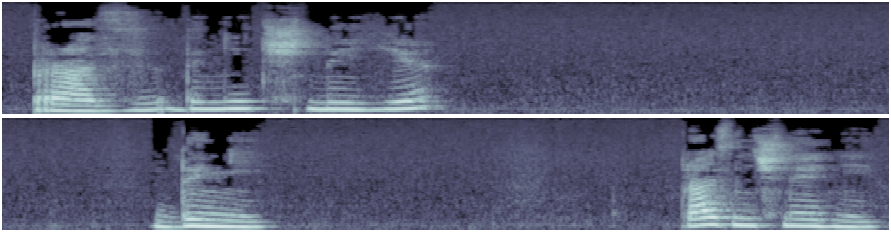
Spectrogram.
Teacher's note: À nouveau, on ne prononce pas le D, mais on l'écrit.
